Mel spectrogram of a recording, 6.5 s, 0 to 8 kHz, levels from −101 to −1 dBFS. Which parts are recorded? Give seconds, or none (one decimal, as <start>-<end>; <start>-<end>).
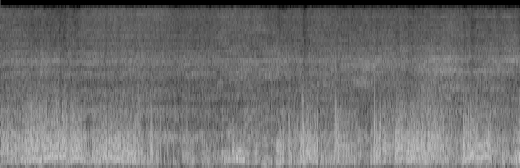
0.0-2.7; 3.5-6.5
